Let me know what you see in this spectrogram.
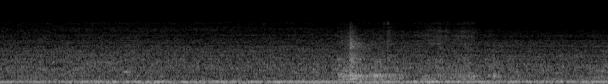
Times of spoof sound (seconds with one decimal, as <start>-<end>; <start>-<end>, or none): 0.0-0.6; 1.7-2.1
